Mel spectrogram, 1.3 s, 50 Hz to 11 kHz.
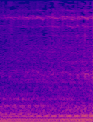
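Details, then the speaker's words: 2006 Chrysler 300 on cold start: steady high-pitched serpentine belt squeal over a smooth idle that fades after 20-30 seconds once warm; heavy rust on the alternator pulley grooves suspected as the cause, not confirmed. "And it looks like that rust is even inside of the grooves of where the belt rides. So that's not good. That could cause noise."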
